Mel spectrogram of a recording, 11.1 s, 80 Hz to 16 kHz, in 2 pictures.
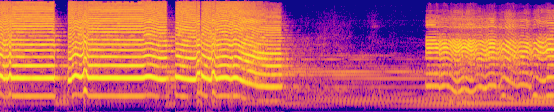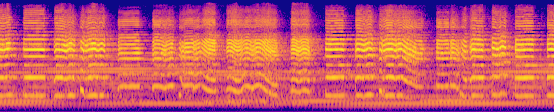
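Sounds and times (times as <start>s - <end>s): reedy wind instrument note: 0.0s - 3.4s, 4.2s - 11.0s
steady drone: 0.0s - 11.0s.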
